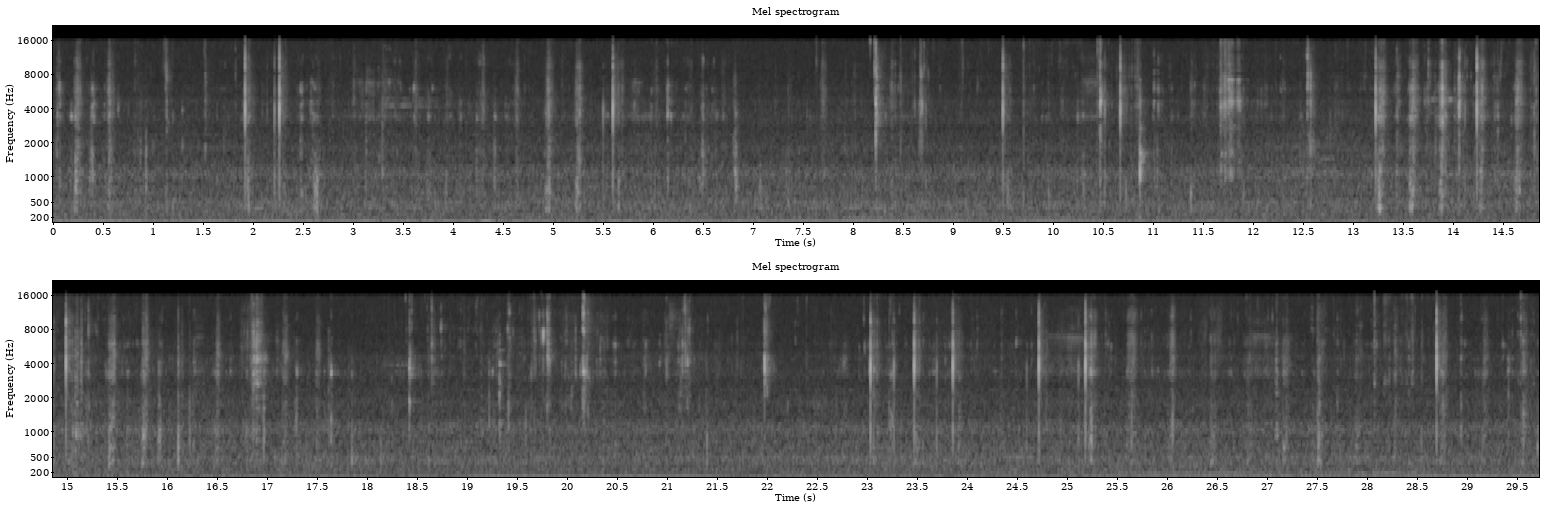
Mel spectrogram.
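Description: Close-up mouth sounds of chewing and biting chewy rice cakes and squid balls, with frequent small clicks and taps. Wooden fork and spoon scrape and tap in a ceramic bowl. A steady low hum runs underneath.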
